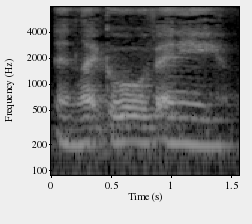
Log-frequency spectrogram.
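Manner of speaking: calm guided meditation voice with long pauses. Acted. Meditation host guiding listeners to breath and body, calm and measured. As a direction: ease listeners into stillness, unhurried and even.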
